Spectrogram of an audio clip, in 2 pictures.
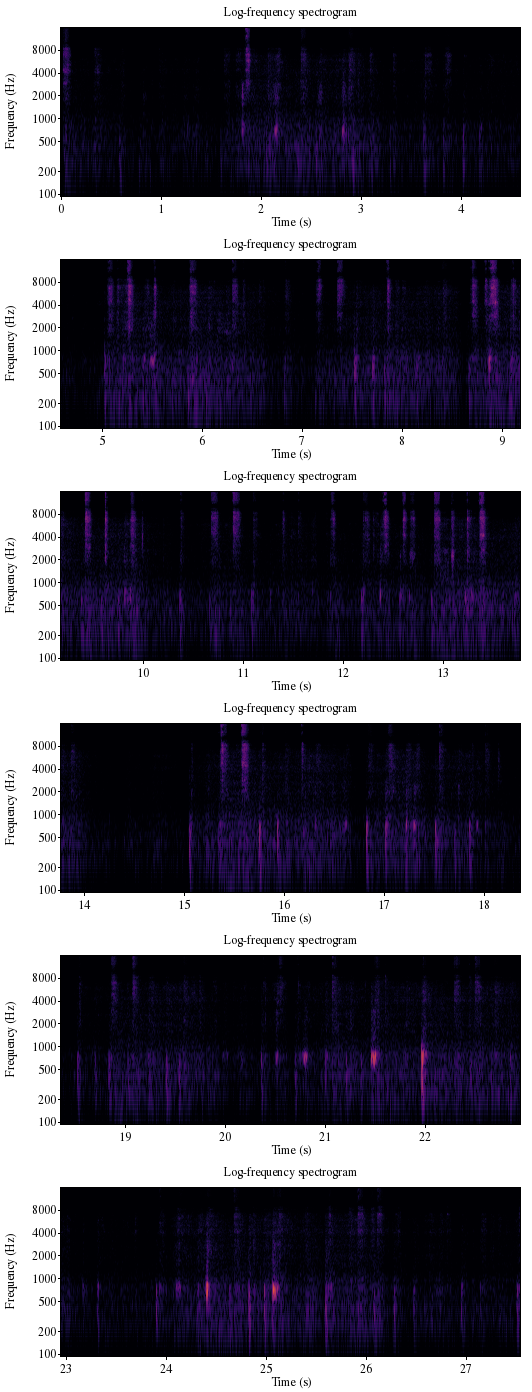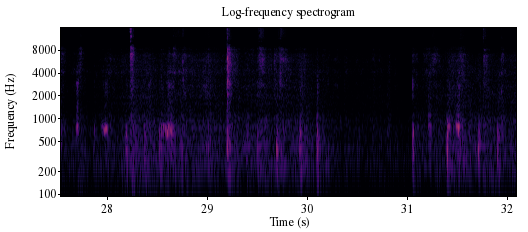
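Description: Pen scratching on paper, in runs of a few seconds with short pauses between: writing on raffle tickets.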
